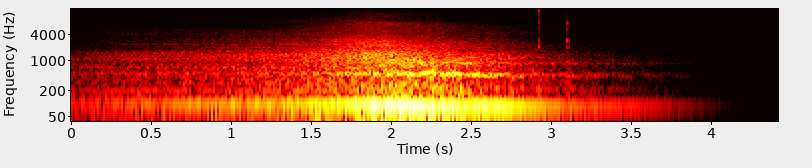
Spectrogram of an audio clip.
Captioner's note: engine revving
